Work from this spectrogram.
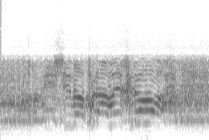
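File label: right wing, mood med, Russian; War Thunder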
